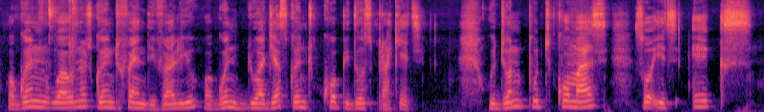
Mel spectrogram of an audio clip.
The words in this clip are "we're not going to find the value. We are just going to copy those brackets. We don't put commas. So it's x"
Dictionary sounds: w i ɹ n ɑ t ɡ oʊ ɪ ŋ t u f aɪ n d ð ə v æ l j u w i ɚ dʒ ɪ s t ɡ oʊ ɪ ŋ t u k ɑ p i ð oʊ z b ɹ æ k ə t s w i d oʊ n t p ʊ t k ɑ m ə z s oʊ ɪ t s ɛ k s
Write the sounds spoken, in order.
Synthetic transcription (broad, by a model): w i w n ɑ t ɡ oʊ ɪ ŋ t u f aɪ n d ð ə v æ l j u w i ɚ dʒ ɪ s t ɡ oʊ ɪ ŋ t u k ɑ p i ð oʊ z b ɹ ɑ k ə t s w i d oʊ n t p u t k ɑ m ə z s oʊ ɪ t s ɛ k s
